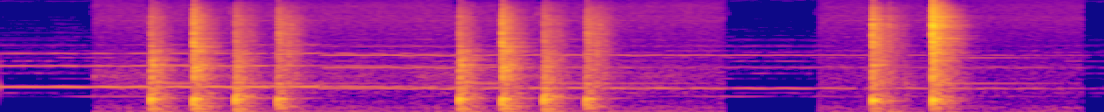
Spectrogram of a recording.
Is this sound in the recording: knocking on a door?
yes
